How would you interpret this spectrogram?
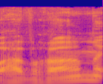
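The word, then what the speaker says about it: אברהם: Ma prononciation n'est peut-être pas excellente, mais on dirait plutôt Avraham.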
